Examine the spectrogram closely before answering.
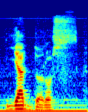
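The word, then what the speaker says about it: يدرس: see it on your screen, and it is pronounced yadrus.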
